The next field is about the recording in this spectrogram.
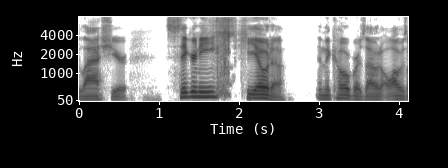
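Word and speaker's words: Sigourney-Keota: Sigourney Kyoto and the Cobras. I was always pronouncing it wrong, so I appreciate whoever reached out.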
